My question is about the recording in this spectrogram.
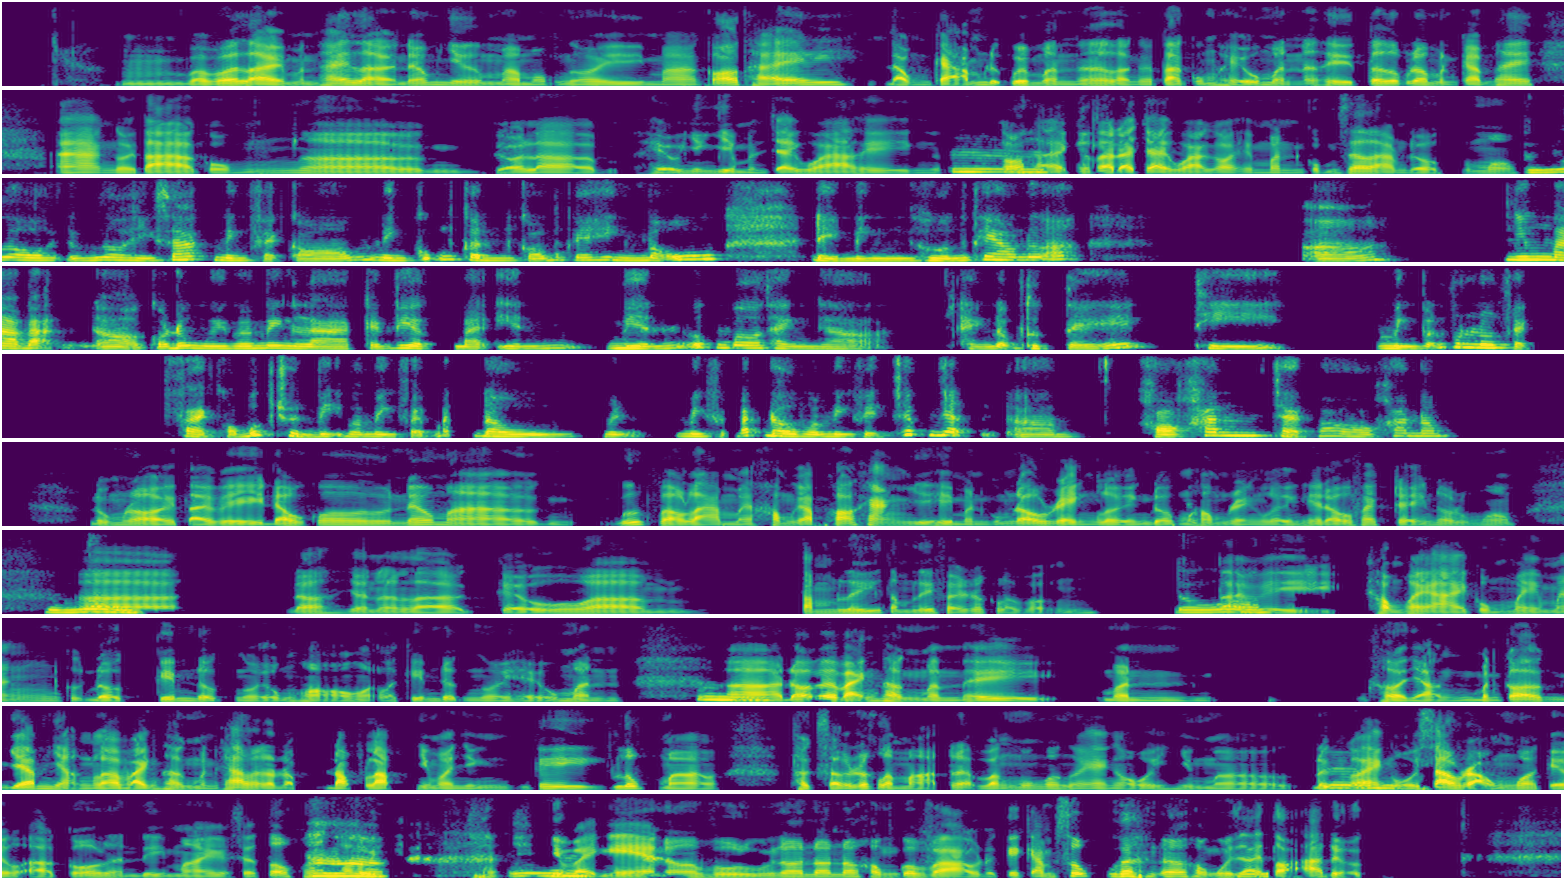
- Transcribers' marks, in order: other background noise; tapping; laughing while speaking: "thôi"; chuckle; laughing while speaking: "á"; unintelligible speech
- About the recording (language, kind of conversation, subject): Vietnamese, unstructured, Bạn làm thế nào để biến ước mơ thành những hành động cụ thể và thực tế?
- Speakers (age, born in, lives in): 20-24, Vietnam, Vietnam; 25-29, Vietnam, Vietnam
